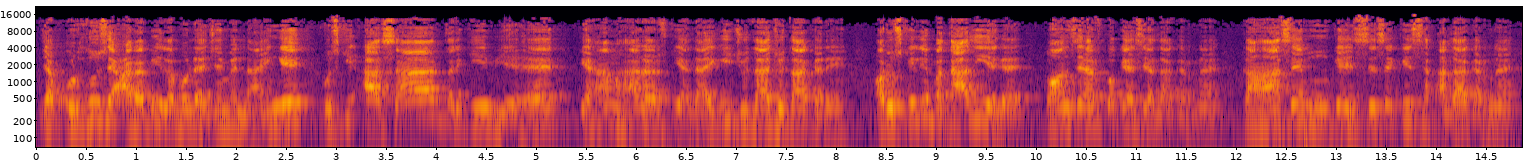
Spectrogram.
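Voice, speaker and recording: A man teaching recitation, patiently repeating sounds slowly to demonstrate them. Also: fairly high pitch, lively intonation, fairly bright tone, echoey room, a little hiss or hum. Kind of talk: explanatory lesson.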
